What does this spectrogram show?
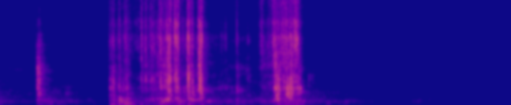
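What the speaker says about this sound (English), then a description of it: "Let's do a shuffle." Tarot cards being shuffled by hand, heard as a brief riffle, then two longer crisp bursts of fluttering card noise close up, separated by quiet pauses.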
